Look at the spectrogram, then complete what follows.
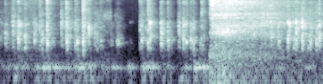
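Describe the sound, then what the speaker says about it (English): Rapid, frantic typing on a computer keyboard during a game show, a dense clatter of keystrokes that pauses briefly and then returns in a louder, busier burst. "Max furiously typing."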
